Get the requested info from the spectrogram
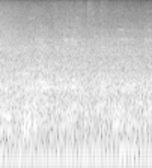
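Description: A diesel multiple unit pulling away from the platform: a steady rumble of its engine and wheels on the rails, slowly fading as it draws away.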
